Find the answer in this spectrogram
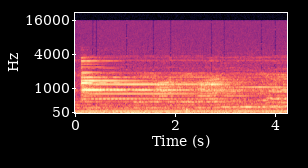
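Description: Recorded music: a bell struck once right at the start, its many tones ringing on and slowly fading over a quiet sustained low background.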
